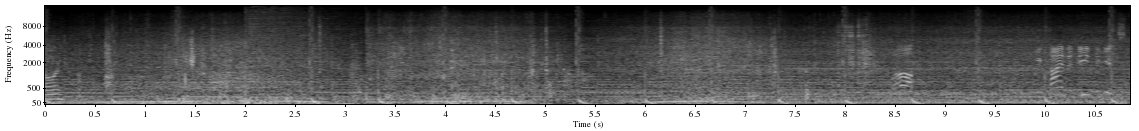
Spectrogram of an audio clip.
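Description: Jeep Wrangler JK's engine pulling under load as it crawls up rock ledges, its low drone swelling and easing with the throttle. Scattered knocks and scrapes of tyres and underbody on rock.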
